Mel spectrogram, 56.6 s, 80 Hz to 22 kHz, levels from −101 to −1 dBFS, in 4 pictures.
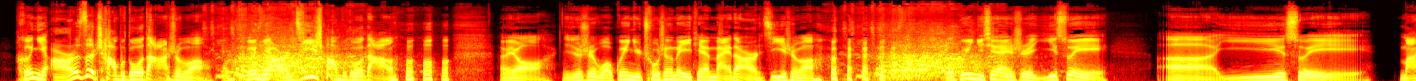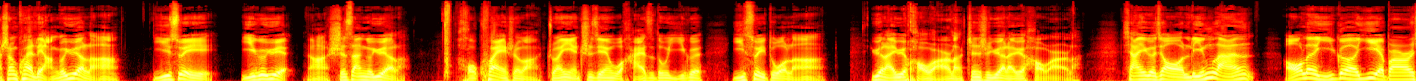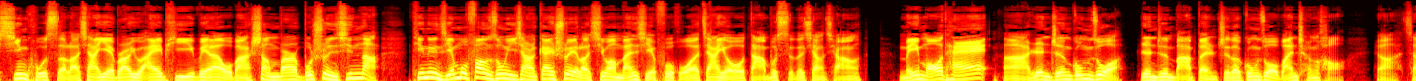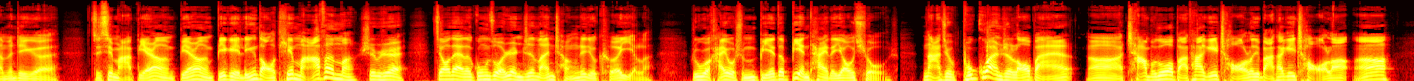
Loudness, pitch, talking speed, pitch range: -15 LUFS, 120 Hz, 265 characters per minute, 100-145 Hz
